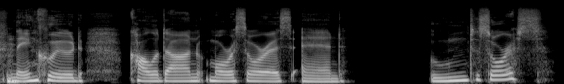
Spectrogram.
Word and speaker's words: Uintosaurus: They include Collodon, Morosaurus, and Untosaurus. I'm not totally sure how to pronounce that. It's Uintosaurus.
